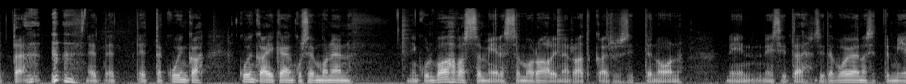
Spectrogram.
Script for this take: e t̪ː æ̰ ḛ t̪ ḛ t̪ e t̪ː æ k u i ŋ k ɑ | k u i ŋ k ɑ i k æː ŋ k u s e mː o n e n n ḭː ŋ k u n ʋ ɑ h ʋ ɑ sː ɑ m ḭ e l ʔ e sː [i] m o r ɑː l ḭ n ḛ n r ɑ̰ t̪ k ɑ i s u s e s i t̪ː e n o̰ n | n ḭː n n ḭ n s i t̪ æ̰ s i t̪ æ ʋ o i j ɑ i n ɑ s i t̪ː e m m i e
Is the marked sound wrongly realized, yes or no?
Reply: yes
